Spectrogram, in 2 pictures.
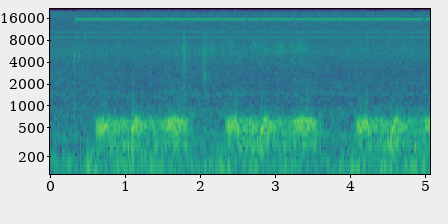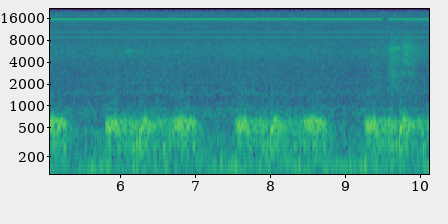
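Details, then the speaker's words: Stethoscope over an area of pleural effusion while the patient whispers "1, 2, 3"; the whispered counts come through clearly and intelligibly: whispered pectoriloquy from pleural effusion. "Vamos entonces a colocar el estetoscopio pidiéndole que diga 1, 2, 3 cuchicheado en el área de derrame pleural, y esto es la pectoriloquia áfona."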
